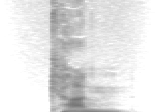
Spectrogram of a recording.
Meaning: first/third-person singular present of können
- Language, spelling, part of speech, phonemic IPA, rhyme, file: German, kann, verb, /kan/, -an, De-kann.ogg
